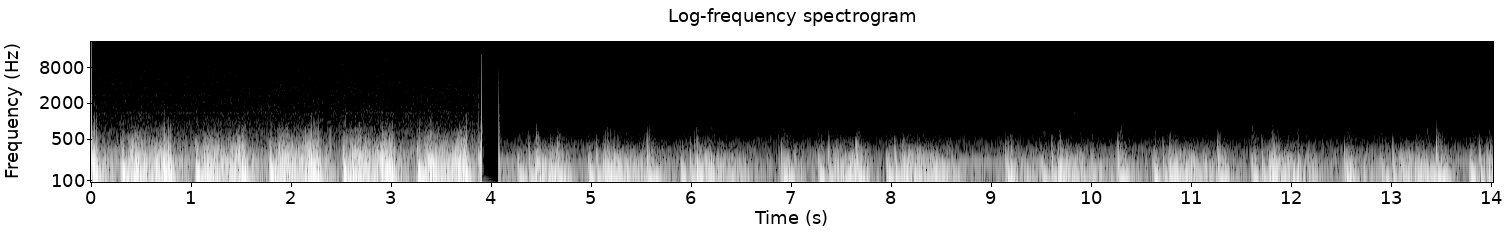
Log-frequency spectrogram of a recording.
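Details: Low-pitched heart sounds at about 80 beats a minute with a rumbling murmur between beats: mitral stenosis.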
